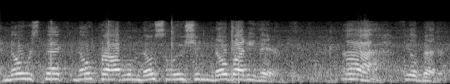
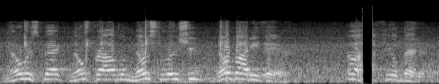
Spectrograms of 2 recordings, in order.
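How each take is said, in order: Both takes have the same delivery.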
